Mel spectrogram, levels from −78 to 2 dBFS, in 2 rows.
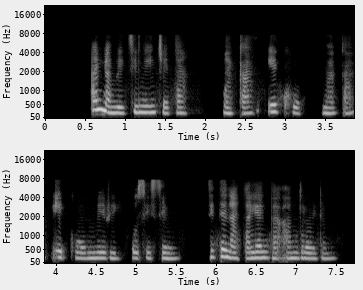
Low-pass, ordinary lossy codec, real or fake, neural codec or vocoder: none; none; fake; codec, 16 kHz, 1 kbps, FreqCodec, smaller model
